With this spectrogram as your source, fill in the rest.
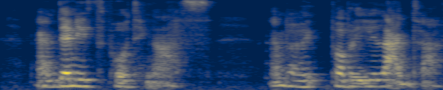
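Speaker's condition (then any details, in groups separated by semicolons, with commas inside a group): Down syndrome; Down syndrome since birth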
